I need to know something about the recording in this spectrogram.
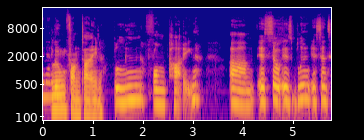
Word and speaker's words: Bloemfontein: Yeah, he was born in Bloemfontein on January 3rd, 1892.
